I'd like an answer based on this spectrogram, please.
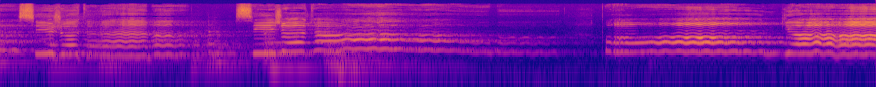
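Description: Operatic singing with wide vibrato, played over hi-fi electrostatic loudspeakers and picked up by a microphone in the listening room. A held phrase fades away, and a new phrase starts about six seconds in.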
